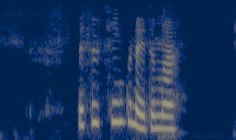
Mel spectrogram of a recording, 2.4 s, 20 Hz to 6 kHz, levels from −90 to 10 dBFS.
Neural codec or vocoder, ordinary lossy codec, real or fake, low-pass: none; AAC, 48 kbps; real; 5.4 kHz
